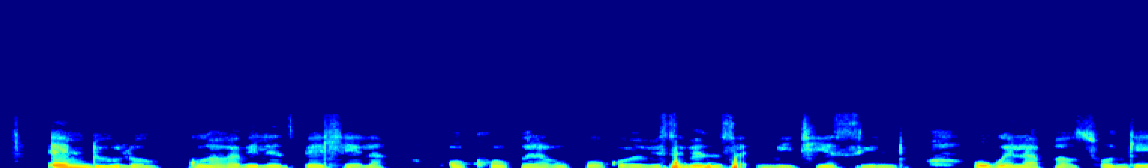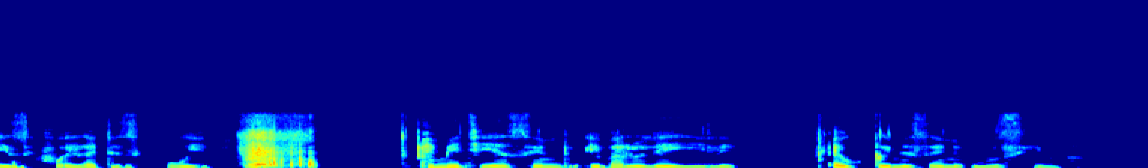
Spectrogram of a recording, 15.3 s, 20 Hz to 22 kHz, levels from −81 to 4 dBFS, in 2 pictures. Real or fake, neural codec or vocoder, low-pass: real; none; 7.2 kHz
